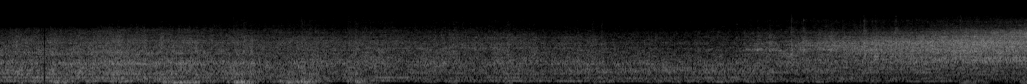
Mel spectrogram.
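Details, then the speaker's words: Realtrack Class 156 model train (RT156-312, 156497) after axle repair: even steady rolling hiss rising gently with speed, no squeak or chatter; runs smoothly, fixed. "So I'm gonna let this run for a couple of minutes, and then we'll show it to you again, just going real slow and real fast on this section of the layout, so you can see that it really is fixed after letting it run for about 5 or 10 minutes."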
